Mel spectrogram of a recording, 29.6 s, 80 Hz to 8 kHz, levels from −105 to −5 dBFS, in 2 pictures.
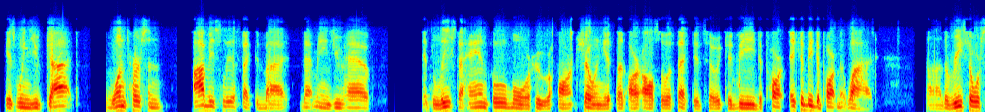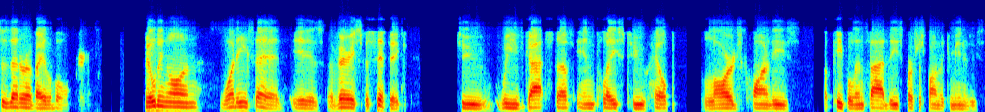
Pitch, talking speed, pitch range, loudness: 100 Hz, 135 wpm, 95-105 Hz, -22 LUFS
